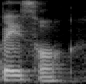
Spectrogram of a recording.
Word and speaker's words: basil: guess that's about it you call it basil I call it basil and um Liz corrects me because it's not supposed to be pronounced that way apparently in England it's just one of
